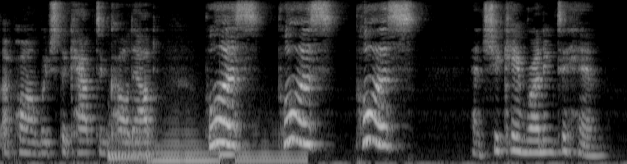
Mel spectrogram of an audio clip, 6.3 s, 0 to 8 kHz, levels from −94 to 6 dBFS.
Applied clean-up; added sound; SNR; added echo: none; Piano; 8 dB; reverberation time 0.2 s.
